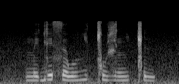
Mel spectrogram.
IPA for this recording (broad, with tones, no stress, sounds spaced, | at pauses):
m e˨˦ ɡ e˦ s ə˨ w u˦ ʎ e˦ ǀ u˨ ʑ ə˨ ŋ i˦ ǁ ɨ˨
